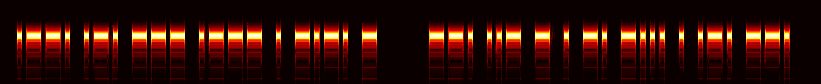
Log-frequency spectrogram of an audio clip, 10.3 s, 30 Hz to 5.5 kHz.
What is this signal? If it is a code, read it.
Morse code, heard as a keyed tone, about 20 wpm, 600 Hz. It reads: PROJECT GUTENBERG
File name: cw-books / winnie-the-pooh / winnie-20wpm-page-0117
